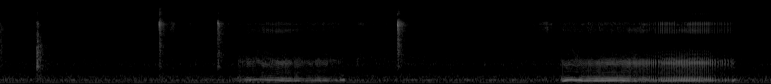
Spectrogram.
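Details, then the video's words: Maci the dog snoring: two drawn-out, buzzy low rumbles with stacked harmonics, a shorter one early and a longer, louder one near the end, separated by scattered faint clicks and ticks. "Maci Snoring I"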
